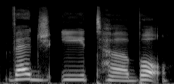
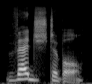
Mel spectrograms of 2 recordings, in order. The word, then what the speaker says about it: vegetable: Learners often say veable all four parts, but native speakers say vegetable, shorter, smoother.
